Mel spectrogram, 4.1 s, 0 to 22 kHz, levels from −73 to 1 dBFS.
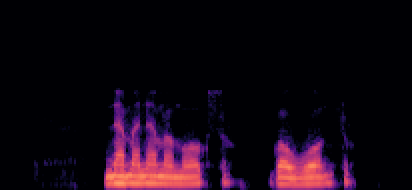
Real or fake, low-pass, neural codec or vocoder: fake; 3.6 kHz; codec, 16 kHz, 4 kbps, FunCodec, trained on LibriTTS, 50 frames a second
